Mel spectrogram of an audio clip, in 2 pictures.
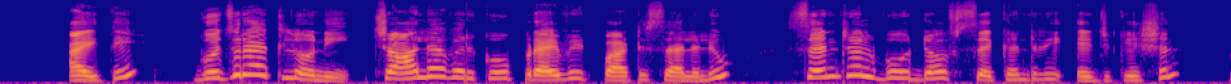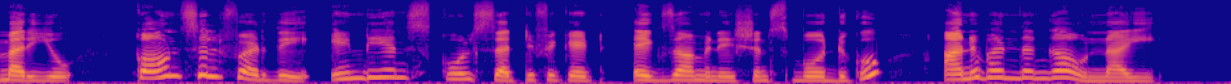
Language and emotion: Telugu, neutral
